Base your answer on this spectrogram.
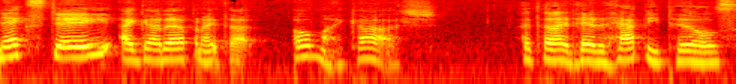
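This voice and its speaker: At a fairly slow pace, a woman with an unremarkable speaking voice talks at a fairly high pitch with ordinary pitch variation. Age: 60s. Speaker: patient. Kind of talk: testimony.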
